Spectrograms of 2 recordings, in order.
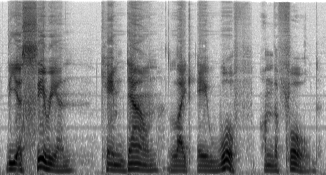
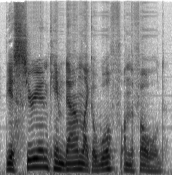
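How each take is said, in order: First: The stressed syllables are hit with heavy emphasis. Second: The stressed syllables are read with natural weight.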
